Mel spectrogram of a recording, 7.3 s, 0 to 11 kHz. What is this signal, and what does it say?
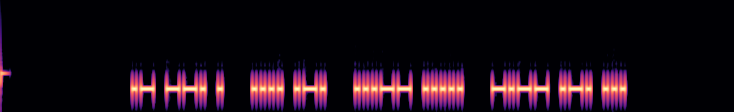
Morse code, heard as a keyed tone, about 28 wpm, 700 Hz. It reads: AGE HR 35 YRS
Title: Practice QSO - Exchange 3 - More Info - 28wpm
